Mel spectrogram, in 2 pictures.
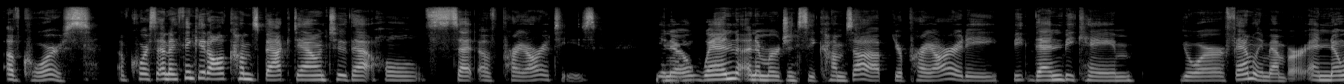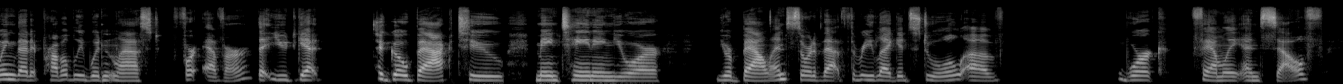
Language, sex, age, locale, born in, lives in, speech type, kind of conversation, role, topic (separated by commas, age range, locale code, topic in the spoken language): English, female, 55-59, en-US, United States, United States, conversation, podcast, host, How do you stay motivated and focused when your plans or priorities need to change?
